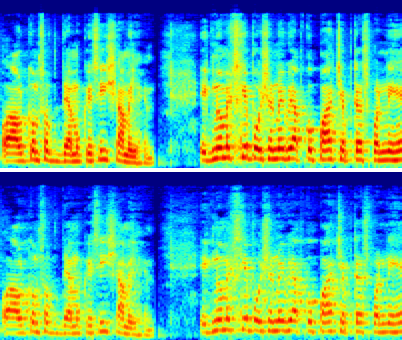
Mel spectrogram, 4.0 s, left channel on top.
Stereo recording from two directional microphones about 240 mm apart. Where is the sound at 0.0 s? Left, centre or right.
Left.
